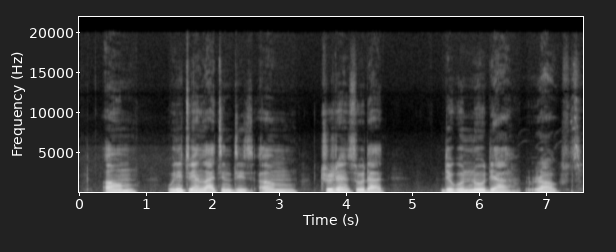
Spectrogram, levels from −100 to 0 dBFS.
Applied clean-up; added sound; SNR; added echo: none; none; none; none.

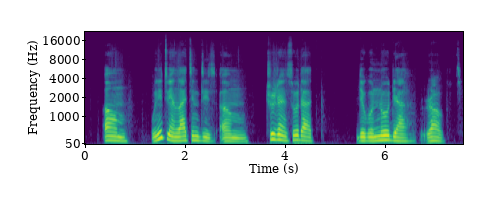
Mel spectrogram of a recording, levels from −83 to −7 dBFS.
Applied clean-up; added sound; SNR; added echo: neural mask model RNNoise.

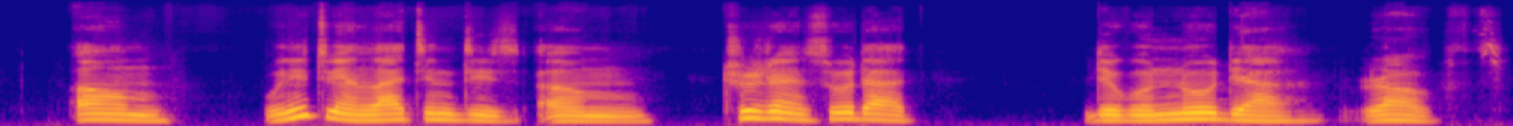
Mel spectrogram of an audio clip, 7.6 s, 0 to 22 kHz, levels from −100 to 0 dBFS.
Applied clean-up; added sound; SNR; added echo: neural mask model DeepFilterNet 3.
